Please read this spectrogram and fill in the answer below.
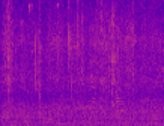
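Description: Footsteps of several race walkers on a synthetic running track: a scatter of short taps over a steady low outdoor rumble.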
